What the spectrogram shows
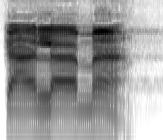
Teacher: Lam tidak keluar lidah. Lidah tidak keluar gigi. Dia bertemu dengan gusi. Ya, sisi lidah depan berikut ujungnya ketemu dengan gusi.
